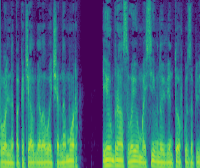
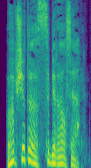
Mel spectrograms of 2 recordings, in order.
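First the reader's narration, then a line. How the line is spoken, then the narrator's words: Sighing. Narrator (Russian): вздохнул я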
